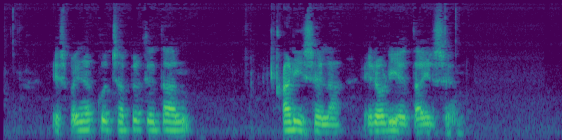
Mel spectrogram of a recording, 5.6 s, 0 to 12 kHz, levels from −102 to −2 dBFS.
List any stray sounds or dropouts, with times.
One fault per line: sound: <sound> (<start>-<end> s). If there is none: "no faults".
no faults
